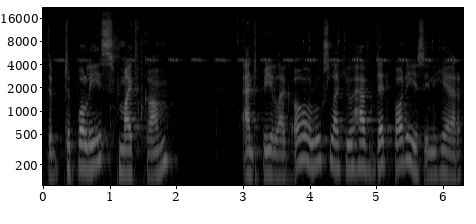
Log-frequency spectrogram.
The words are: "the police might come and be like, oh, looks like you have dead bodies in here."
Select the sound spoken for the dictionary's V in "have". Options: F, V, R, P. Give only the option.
V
